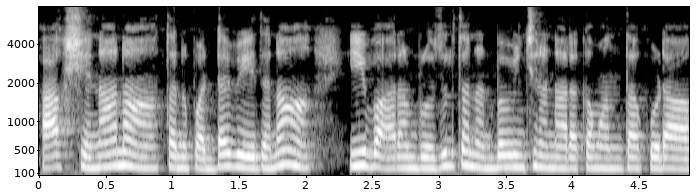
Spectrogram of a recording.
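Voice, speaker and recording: A woman reads a scripted story with emotive, dramatic delivery. Her voice sits at a middle pitch for a woman. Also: flat delivery, moderate pace, darkish tone. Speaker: narrator.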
